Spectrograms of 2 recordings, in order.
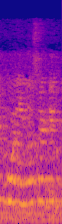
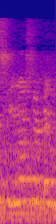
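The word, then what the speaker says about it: coenocytic: सीनो की एस से नहीं है स्पेलिंग, सी से। इसको कोई कोइनोसिटिक बोलता है, कोई सिनोसिटिक बोलता है, तो जो तुम्हारा प्रोनाउंसिएशन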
